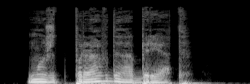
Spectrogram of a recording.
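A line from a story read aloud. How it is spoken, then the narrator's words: Sighing. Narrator (Russian): вздохнула жаворонок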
